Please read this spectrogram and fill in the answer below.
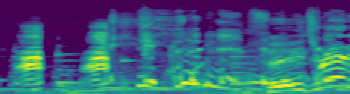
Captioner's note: quacking; children giggle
